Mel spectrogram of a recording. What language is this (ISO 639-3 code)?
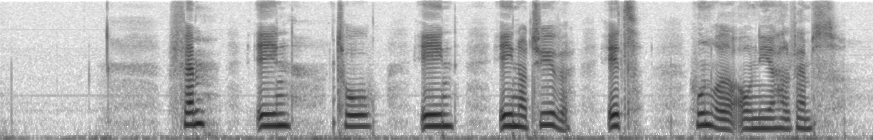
dan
